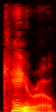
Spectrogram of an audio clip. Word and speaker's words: Cairo: I headed for Cairo, which is spelt the same way as Cairo, but is pronounced Cairo. I don't know why.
